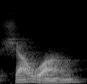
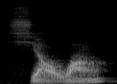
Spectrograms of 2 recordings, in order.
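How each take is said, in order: First: The low tone does not flow into the rise. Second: The low tone flows smoothly into the rise. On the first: The speaker calls it wrong. "don't say Xiao Wang" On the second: The speaker calls it right. "your third tone flows into a second tone"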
